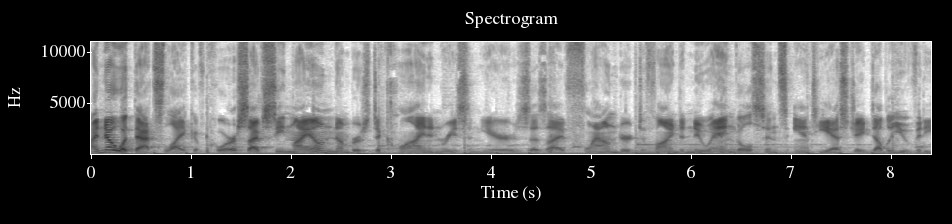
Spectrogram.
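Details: Adult male speaker; typical speech.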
